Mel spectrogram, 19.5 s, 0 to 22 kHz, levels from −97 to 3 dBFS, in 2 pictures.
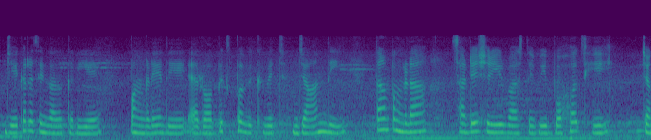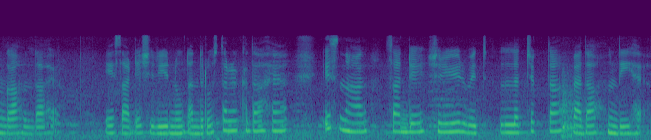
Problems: constant background noise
